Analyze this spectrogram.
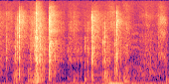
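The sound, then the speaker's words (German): Soft, faint rustling and crinkling as a hand rummages through paper slips in a wallet to draw one, a quick uneven series of light scraping crackles. “Brieftasche hier. Gerne. Kruschel nochmal rum.”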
